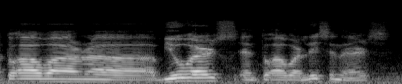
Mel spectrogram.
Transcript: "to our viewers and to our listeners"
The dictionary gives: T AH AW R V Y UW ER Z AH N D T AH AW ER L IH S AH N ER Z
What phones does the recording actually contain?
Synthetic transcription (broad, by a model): T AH AW R B Y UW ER S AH N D T AH AW ER L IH S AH N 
